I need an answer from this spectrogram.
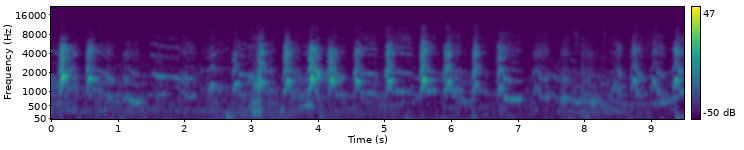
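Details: Several five-week-old puppies of Flute's litter, girls and two boys, keep up a chorus of shrill harmonic yelps and short howls roughly every half second, overlapping with thin whining tones underneath.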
